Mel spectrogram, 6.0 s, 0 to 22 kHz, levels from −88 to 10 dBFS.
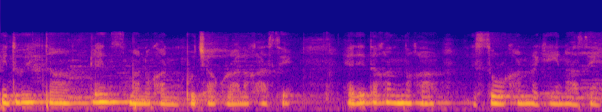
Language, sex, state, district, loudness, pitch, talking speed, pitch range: Nagamese, female, Nagaland, Dimapur, -16 LUFS, 230 Hz, 170 wpm, 220-245 Hz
